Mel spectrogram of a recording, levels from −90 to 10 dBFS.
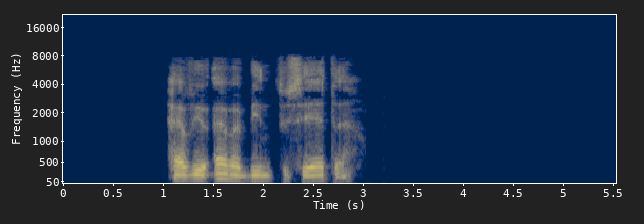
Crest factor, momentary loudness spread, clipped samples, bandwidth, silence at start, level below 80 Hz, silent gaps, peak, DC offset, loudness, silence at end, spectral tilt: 20 dB; 14 LU; under 0.1%; 8.2 kHz; 1.05 s; -62 dBFS; none; -4 dBFS; under 0.1%; -19 LUFS; 2.65 s; -5 dB/octave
